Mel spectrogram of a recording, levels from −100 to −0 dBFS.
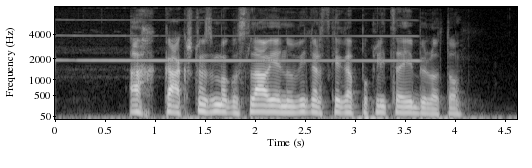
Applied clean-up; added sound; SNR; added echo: none; Wind instrument, woodwind instrument; 17 dB; none.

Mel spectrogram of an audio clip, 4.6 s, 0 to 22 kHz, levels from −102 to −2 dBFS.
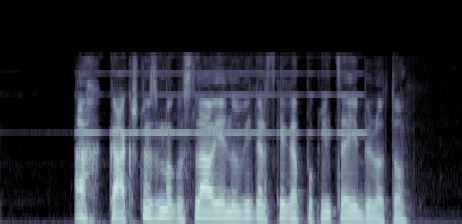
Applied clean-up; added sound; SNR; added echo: neural mask model RNNoise.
